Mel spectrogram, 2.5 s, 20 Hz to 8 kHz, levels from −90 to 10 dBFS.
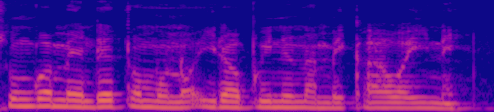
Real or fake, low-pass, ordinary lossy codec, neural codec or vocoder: fake; none; none; codec, 16 kHz, 16 kbps, FreqCodec, larger model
